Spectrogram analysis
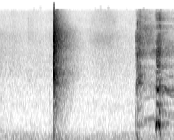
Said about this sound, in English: And then the beautiful arm slap here.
